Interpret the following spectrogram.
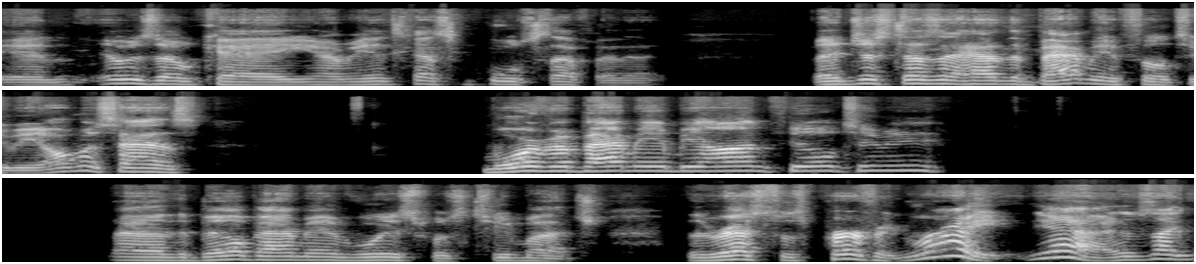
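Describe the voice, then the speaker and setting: Bright-voiced man chatting casually. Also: medium pitch. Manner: casual, answers viewer chat aloud, drawn-out fillers. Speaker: toy collector channel host. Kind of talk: casual live-stream chat.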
